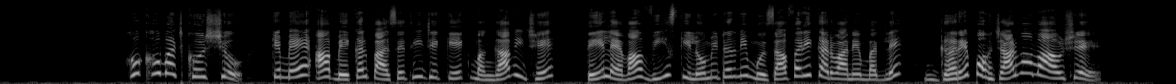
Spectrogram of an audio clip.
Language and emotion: Gujarati, happy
